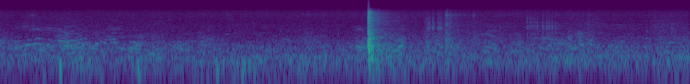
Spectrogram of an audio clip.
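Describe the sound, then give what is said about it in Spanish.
A single sharp metallic knock from a procession float's knocker (llamador) rings out once, crisp, signalling the bearers to lift the float outside a sanctuary in Jaén, over a steady murmur of crowd noise and voices. “Suena de nuevo el llamador, va a levantarse ya.”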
